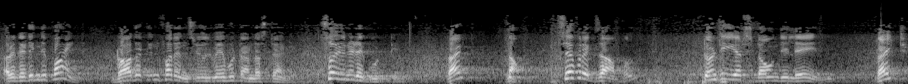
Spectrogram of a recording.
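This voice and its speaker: High-pitched Indian man lecturing in echoey hall. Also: sing-song, brisk. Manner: questioning, repeats points, prods listeners to answer. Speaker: lecturer leading a management session. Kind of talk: interactive lecture to a student audience. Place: large hall with an audience of students. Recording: echoey hall, clearly noisy background.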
